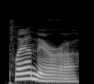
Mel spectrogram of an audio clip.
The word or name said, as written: planera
